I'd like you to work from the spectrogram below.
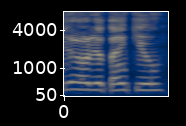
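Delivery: high-pitched imitation Chinese accent; mock Chinese accent. Chinese lady serving a buffet diner, mock Chinese accent. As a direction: play a server with a put-on Chinese accent. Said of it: "pretend you're the Chinese lady".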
